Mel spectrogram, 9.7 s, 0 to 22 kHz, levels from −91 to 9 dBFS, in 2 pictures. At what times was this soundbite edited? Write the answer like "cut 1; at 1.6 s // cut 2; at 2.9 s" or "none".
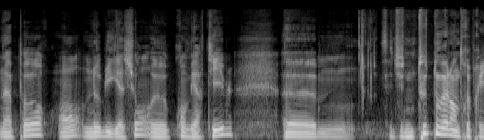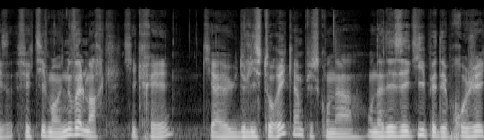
cut 1; at 3.8 s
